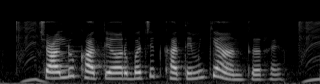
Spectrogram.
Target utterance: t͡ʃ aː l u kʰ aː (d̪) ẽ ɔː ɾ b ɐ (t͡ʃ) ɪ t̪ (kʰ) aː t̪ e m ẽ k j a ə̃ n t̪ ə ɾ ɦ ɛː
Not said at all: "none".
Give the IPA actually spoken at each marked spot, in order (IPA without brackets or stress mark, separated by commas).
t̪, t͡ʃ, kʰ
